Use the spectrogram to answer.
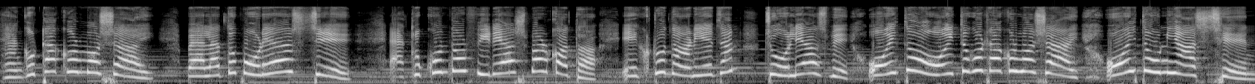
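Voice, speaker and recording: Over clear background music, a woman does a cartoonish character voice at an extremely high pitch and a moderate pace. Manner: fast, exclamatory.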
